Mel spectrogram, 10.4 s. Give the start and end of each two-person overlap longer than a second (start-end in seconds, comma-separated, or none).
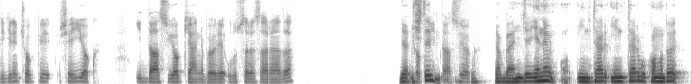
none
